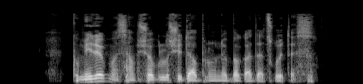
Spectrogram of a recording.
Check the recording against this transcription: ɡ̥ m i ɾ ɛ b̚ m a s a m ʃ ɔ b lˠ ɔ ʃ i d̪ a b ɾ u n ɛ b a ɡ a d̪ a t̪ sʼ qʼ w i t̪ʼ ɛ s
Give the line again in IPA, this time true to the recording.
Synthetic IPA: ɡ̥ m i ɾ ɛ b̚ m a s a m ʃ ɔ b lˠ ɔ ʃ i d̪ a b ɾ u n ɛ b a ɡ a d̪ a t̪ sʼ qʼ w i t̪ʼ ɛ s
